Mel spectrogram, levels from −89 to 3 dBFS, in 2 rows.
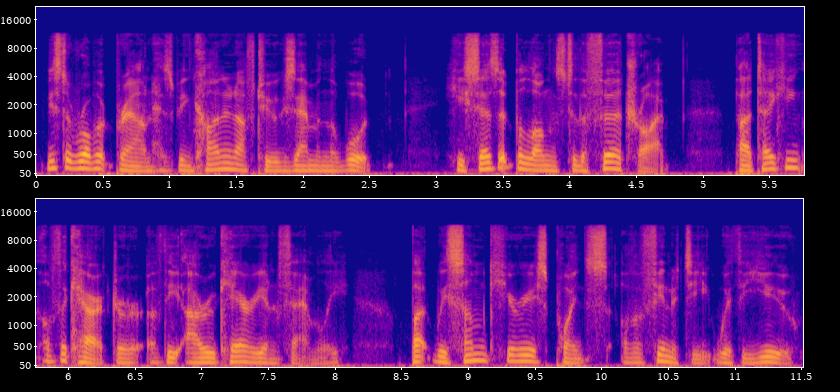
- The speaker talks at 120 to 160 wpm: No, average, 195 wpm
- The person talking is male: Yes, male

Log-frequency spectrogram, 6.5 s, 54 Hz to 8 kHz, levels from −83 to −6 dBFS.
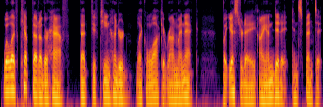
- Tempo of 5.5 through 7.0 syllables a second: Yes, 5.7 syllables/s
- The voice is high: No, very low, 85 Hz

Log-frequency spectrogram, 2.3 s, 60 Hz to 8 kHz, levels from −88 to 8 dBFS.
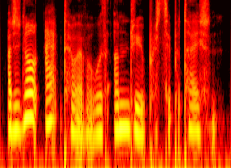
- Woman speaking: Yes, female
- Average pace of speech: No, fast, 210 wpm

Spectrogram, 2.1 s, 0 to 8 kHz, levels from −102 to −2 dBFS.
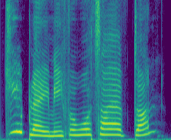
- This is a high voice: Yes, very high, 320 Hz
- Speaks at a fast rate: Yes, fast, 250 wpm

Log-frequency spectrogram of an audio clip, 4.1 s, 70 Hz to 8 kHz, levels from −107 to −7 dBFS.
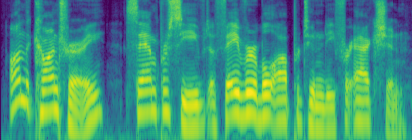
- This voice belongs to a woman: No, male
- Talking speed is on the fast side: No, average, 145 wpm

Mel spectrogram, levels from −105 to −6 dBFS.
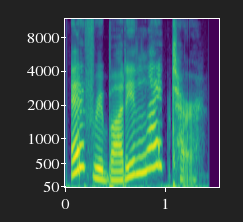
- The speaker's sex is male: No, female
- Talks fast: No, slow, 115 wpm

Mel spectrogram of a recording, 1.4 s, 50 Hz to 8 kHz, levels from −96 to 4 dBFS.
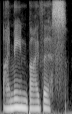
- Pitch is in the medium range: Yes, medium, 150 Hz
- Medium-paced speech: Yes, average, 165 wpm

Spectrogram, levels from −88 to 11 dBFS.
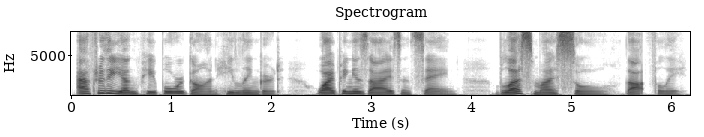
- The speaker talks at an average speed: Yes, average, 165 wpm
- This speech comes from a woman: Yes, female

